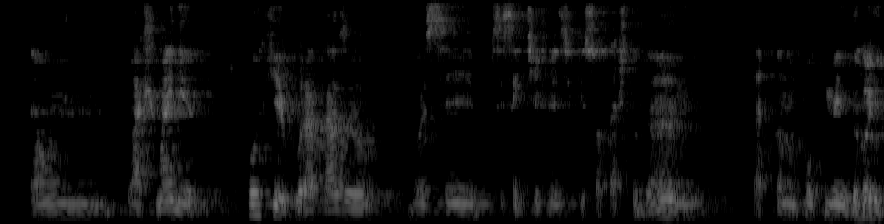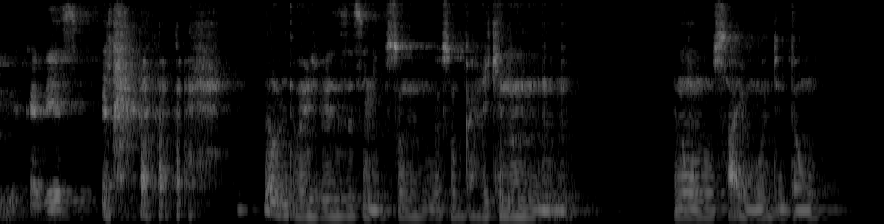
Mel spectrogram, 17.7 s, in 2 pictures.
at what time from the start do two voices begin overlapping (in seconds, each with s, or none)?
none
